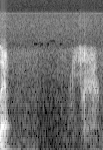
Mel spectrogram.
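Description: A man's voice ends a word, followed by a pause of near silence and a faint breath near the end.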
